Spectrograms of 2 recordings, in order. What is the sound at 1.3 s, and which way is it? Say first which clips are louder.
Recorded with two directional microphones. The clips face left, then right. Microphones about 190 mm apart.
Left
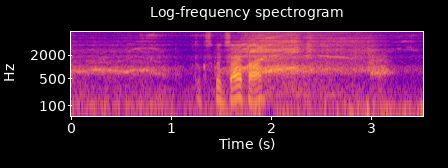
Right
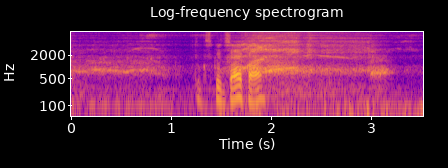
Speech: right 2 dB; 15° right (ahead or behind).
